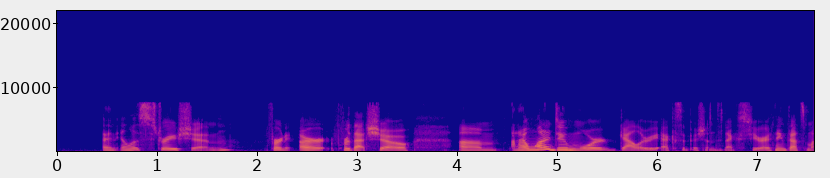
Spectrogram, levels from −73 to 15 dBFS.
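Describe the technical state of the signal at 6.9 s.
At 6.9 s the speech is intact, carried through the Bluetooth mSBC headset codec as usual, with its band limit just under 7.7 kHz and nothing above it.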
